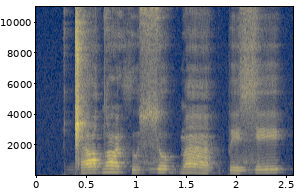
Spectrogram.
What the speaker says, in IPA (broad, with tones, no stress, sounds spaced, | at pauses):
ɡ͡ǁ a˧˥ dˤ ũ˥˨ θ u˩˥ s z o˥ ɡ b ã˥˨ | p e˨ z e˧˥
